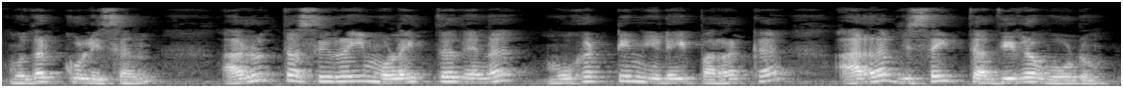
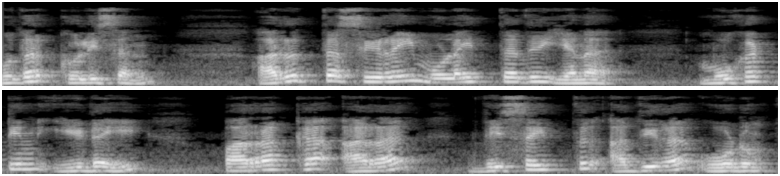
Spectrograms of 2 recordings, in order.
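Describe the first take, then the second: First: The words are read joined into flowing units. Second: The words are read as separate units. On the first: "இதை எப்படி சேர்ந்து படிக்கலாம் அப்படின்னா" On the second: "இதுதான் செய்யுள்"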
